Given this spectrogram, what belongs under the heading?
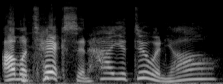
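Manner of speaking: high, drawled Texan greeting; Texas accent. Shown as a demonstration. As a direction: lay on a Texan twang.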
